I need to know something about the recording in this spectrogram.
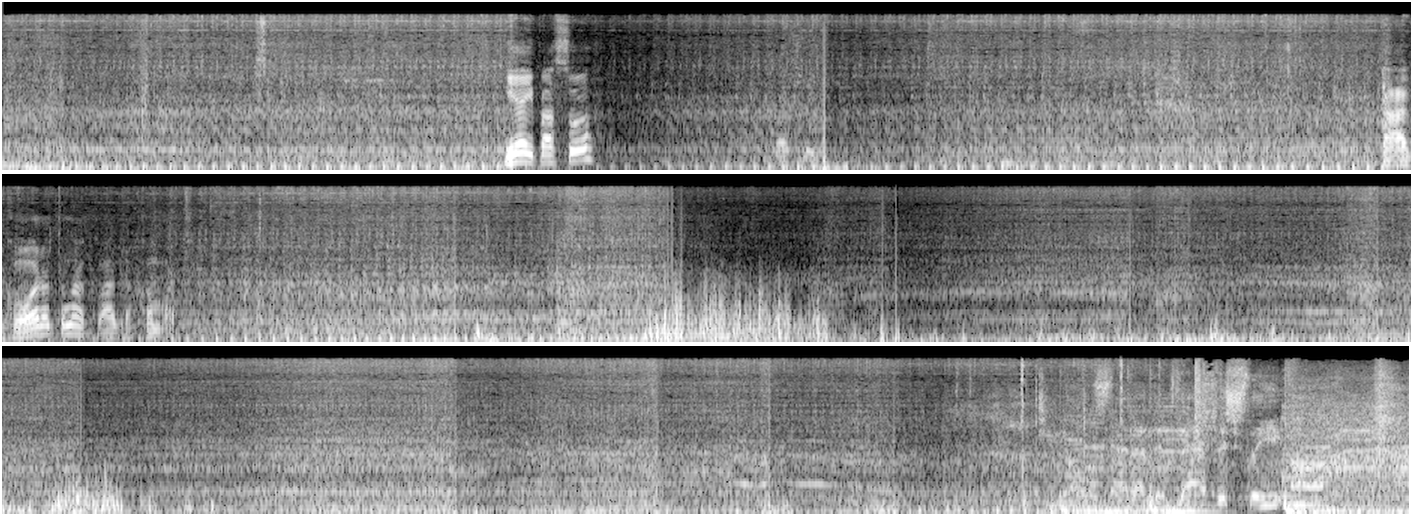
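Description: A motorcycle engine idles and revs nearby.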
